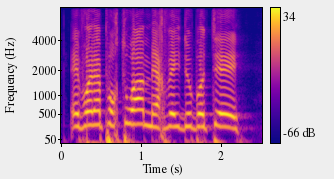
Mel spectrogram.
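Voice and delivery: wicked crone mocking her fallen victim; sneering old woman. A narrator's reading. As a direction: spit it out in cruel triumph. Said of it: "ricana la vieille".

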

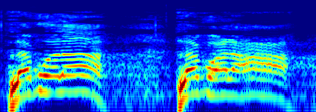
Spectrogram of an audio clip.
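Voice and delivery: high, excited shout of discovery; thundered cry. A narrator's reading. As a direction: point out the quarry to a mob. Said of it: "tonnèrent Crucé et Pezou". (cri tonitruant)

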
